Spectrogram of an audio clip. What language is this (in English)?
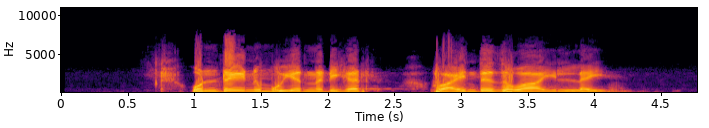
Tamil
